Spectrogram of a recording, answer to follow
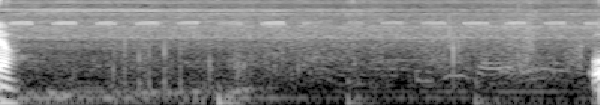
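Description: Crickets chirping in a steady, evenly pulsed high trill, with faint low rustling and a light knock about a second and a half in.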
